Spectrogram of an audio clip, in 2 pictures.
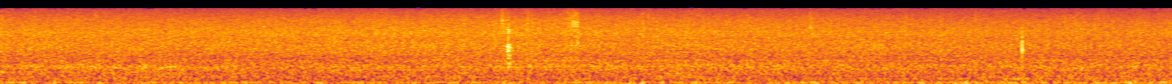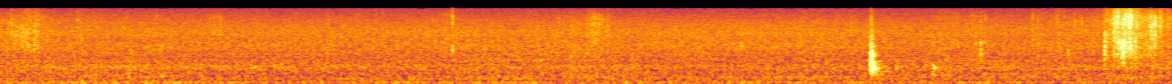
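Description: A small walk-behind garden tractor engine runs.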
